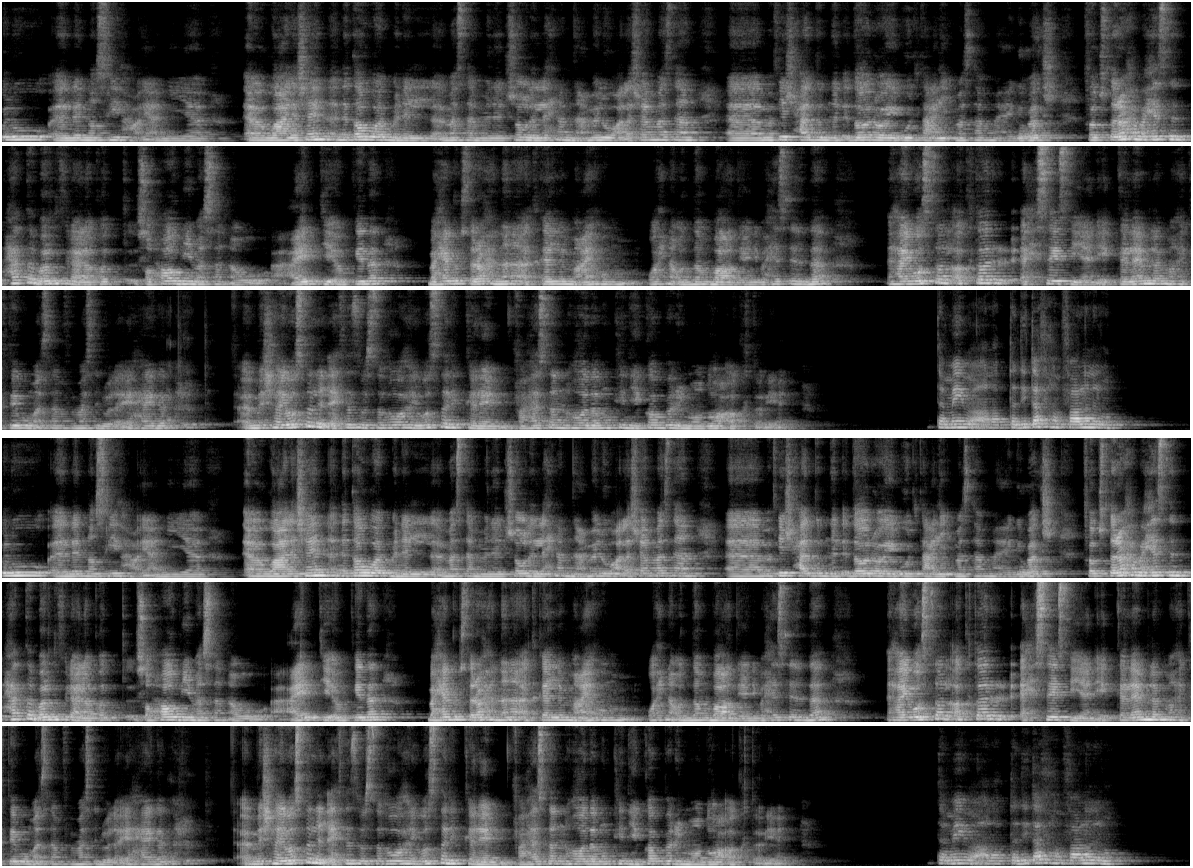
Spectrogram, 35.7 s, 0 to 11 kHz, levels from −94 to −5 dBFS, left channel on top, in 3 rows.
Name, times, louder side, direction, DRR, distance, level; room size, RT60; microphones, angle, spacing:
voice 1, 0.0-2.0 2.4-15.8 16.1-20.3 20.7-25.7 26.2-31.6, right 1 dB, 70° right, 0 dB, 0.8 m, -28 dB
voice 2, 33.1-34.9, left 2 dB, 80° left, 3 dB, 0.6 m, -29 dB
3.4 x 3.0 x 2.3 m, 0.78 s
head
